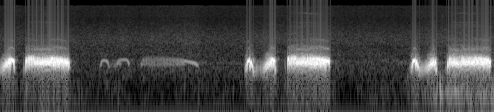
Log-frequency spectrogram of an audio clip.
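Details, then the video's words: Spotted dove cooing as a lure to train a newly caught wild dove, an intense, urgent coo: two short throaty notes then a long, rich, steady coo, given three times, with soft wavering murmurs between phrases; no other sounds. "kích mồi tập bổi chim cu gáy cực chuẩn / thúc gù căng lửa"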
